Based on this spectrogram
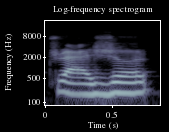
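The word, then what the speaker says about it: treasure: तो यहाँ पर सभी स्पेलिंग्स में SURE है और सभी में जर करके प्रोनाउंस किया है। जैसे देखिए मेजर, फिर है प्लेजर, ये है ट्रेजर, और क्लोजर, क्लोजर जर करके साउंड आ रहा है किसका?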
